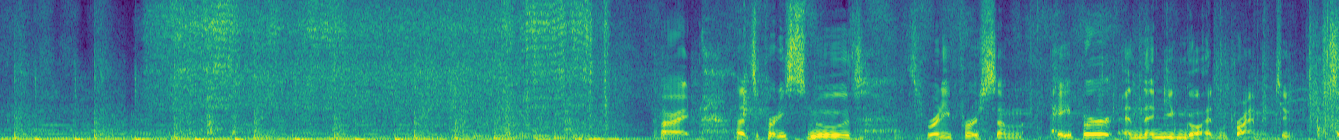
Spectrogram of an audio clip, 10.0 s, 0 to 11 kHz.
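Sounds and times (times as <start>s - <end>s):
background music with bass: 0.0s - 10.0s
sanding on metal hood: 1.0s - 4.5s
steady hiss: 1.0s - 7.8s.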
